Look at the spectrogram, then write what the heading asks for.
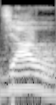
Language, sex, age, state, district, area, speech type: Hindi, male, 30-45, Bihar, Samastipur, rural, read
